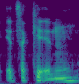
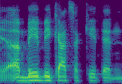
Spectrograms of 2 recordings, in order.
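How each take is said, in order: First: Soft American-accented "kitten", second vowel swallowed; quiet Americanized "kitten" with a swallowed ending. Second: Filipino-accented English, both syllables of "kitten" sounded. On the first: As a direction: say "kitten" as "kit'n", softly, American style. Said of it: "when I talk with them, I say". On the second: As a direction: say "kitten" with a clear second vowel, Filipino style. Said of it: "my accent comes back". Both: Shown as a demonstration.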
